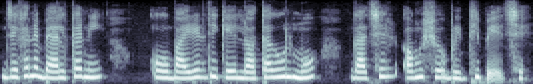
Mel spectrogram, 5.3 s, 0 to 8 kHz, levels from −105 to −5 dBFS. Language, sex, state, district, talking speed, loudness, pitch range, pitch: Bengali, female, West Bengal, Alipurduar, 110 wpm, -13 LUFS, 230-270 Hz, 250 Hz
